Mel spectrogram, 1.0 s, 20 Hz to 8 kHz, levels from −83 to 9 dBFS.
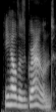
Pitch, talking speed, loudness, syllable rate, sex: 200 Hz, 235 wpm, -16 LUFS, 4.4 syllables/s, female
